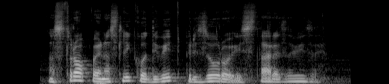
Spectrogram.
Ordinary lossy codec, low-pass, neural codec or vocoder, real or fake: none; none; none; real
